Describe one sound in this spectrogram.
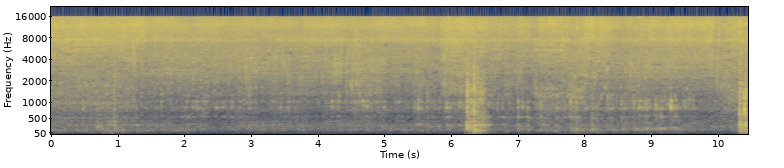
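Hands rub wet sweet potatoes under running water.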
